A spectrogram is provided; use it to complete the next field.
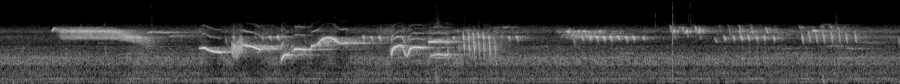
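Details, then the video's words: Sparrows singing in nature: a varied outpouring of quick twisting whistles, chirps and short rapid trills, tumbling together for several seconds over a faint low hum. "صوت العصافير في الطبيعة"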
